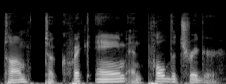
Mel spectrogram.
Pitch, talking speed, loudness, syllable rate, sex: 105 Hz, 210 wpm, -19 LUFS, 4.9 syllables/s, male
